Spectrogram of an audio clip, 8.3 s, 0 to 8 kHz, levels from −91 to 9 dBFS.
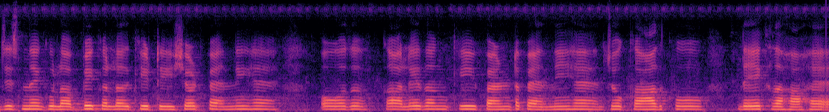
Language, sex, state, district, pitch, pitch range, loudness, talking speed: Hindi, female, Punjab, Fazilka, 215 Hz, 205-220 Hz, -18 LUFS, 150 wpm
